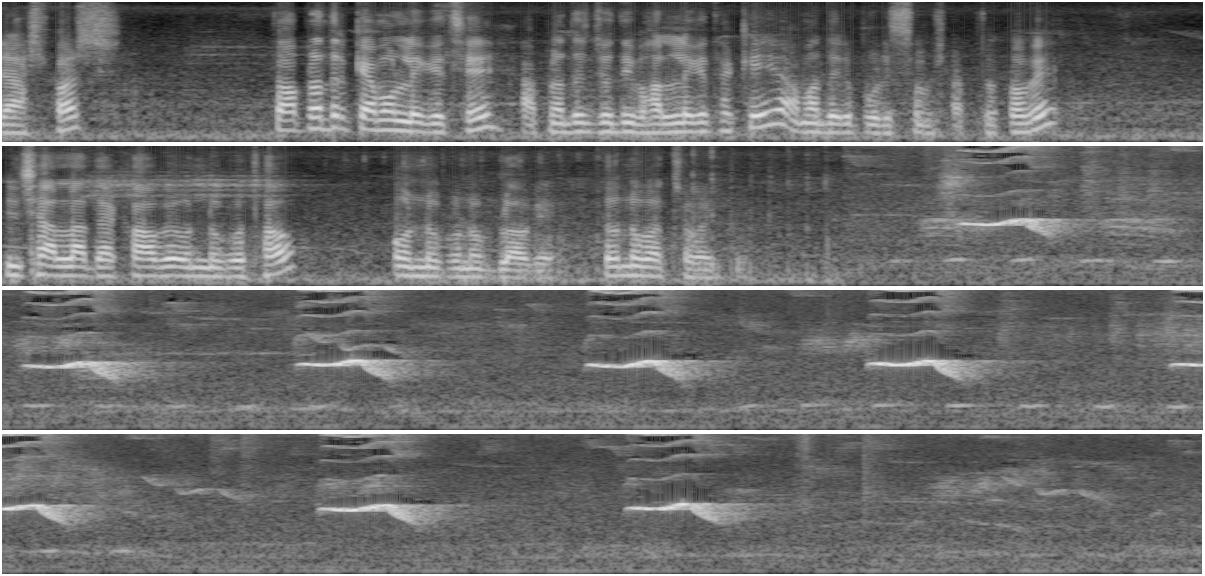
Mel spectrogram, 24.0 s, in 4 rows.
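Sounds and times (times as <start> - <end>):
whistled bird call: 10.4 - 14.3, 14.9 - 18.9, 19.6 - 20.4, 21.1 - 21.9.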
